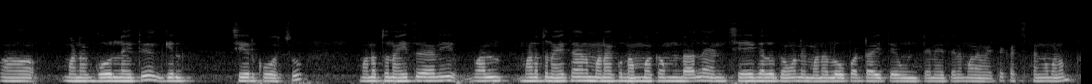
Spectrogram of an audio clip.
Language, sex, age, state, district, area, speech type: Telugu, male, 60+, Andhra Pradesh, Visakhapatnam, urban, spontaneous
